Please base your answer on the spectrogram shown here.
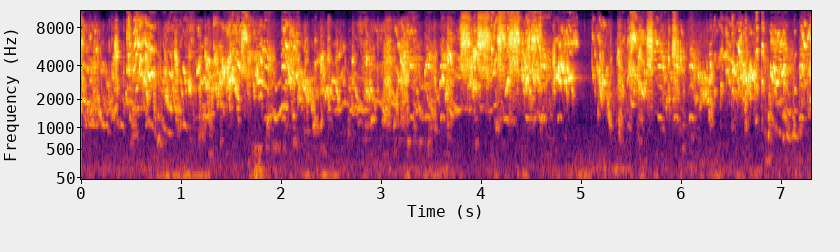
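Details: Budgerigars chirping, a dense continuous chatter of warbling, scratchy and squeaky notes from several birds, with a brief pause near five seconds.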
